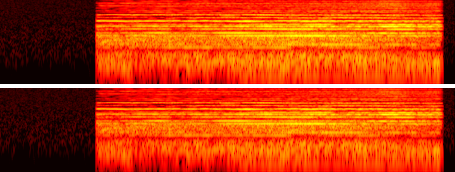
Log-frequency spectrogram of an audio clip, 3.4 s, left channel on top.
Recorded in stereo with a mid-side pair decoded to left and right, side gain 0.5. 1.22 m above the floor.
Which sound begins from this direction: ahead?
A car horn, at 0.7 s.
